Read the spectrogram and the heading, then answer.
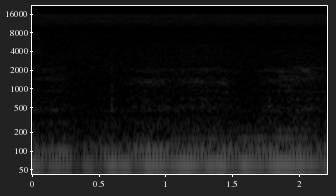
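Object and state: Nothing is struck.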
